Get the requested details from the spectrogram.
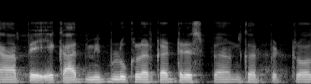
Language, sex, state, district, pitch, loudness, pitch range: Hindi, male, Chandigarh, Chandigarh, 110 Hz, -16 LUFS, 110-115 Hz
